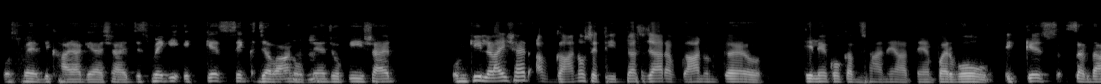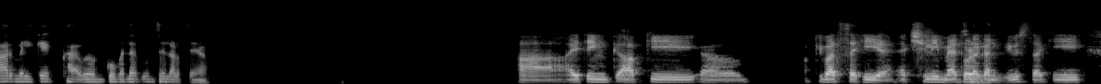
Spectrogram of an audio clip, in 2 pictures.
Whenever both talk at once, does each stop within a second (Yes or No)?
Yes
